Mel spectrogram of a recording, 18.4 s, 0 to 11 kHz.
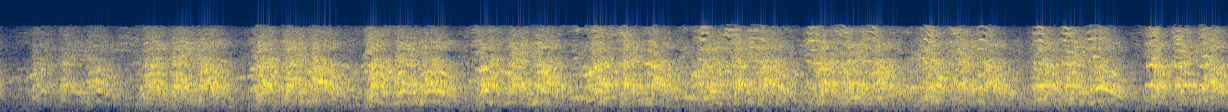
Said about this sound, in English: There's a good 100 or so of these freaks. They follow him into the parking lot, screaming, waving at him, hollering their fool heads off.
